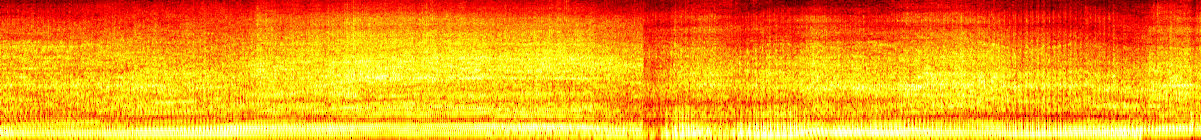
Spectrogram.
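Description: A Ducati Scrambler Desert Sled ridden off-road over grass, slush and dusty mud, with a loud, close engine rising and falling in pitch, a brief dip in the middle, then revving hard again.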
